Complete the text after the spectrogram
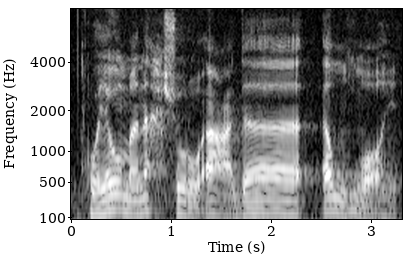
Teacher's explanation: ان ننتقل الى اللام من لفظ الجلاله وهي لام المفخمه فهنا لا نترك الهمزه المستفله المرققه تتاثر باللام المغلظه المفخمه لا يصح ان نقول اعداء الله اعداء الله اه هذه همزه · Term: الهمزة المستفلة المرققة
